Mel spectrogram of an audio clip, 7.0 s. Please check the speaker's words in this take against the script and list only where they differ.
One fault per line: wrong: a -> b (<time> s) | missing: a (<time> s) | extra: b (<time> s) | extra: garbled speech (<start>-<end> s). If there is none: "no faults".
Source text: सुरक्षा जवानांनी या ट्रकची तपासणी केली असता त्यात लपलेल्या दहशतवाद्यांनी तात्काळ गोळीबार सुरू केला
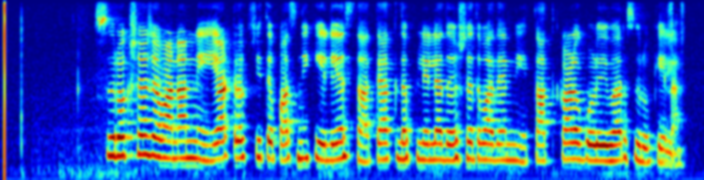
no faults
